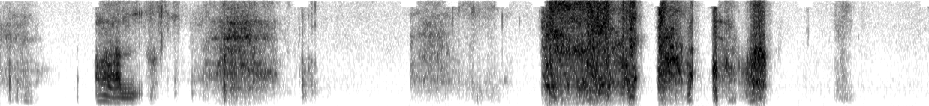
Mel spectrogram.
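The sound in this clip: Coughing and throat clearing to bring up mucus, a series of harsh bursts of uneven length with short pauses between them, loud and heard without talk.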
